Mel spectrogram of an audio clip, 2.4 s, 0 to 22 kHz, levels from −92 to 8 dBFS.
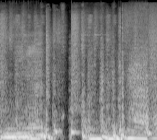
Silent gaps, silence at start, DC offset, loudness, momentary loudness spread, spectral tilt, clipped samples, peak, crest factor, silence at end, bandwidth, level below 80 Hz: none; 0 s; under 0.1%; -11 LUFS; 6 LU; -5 dB/octave; 0.3%; 0 dBFS; 8 dB; 0 s; 19.5 kHz; -12 dBFS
